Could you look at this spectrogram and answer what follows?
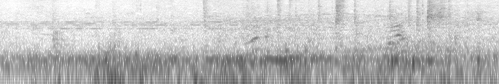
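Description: Pigeons cooing in a loft of birds kept for sale. The low, throaty coos sound close and run continuously with no pauses, and no voices are heard.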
